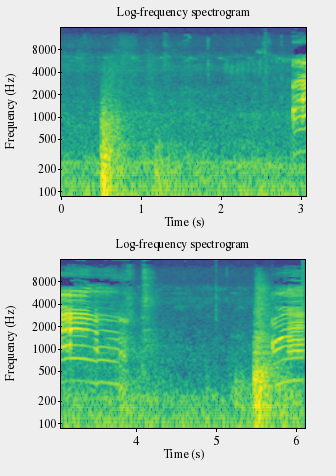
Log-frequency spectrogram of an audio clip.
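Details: Stray cats sunning side by side in Japan, including an affectionate orange tabby; a clear drawn-out meow followed later by a second brief meow, with thumps and a low background rumble.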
